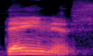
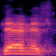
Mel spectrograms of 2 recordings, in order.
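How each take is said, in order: First: A slight y sound colors the first vowel. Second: The first vowel is plain, with no glide. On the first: The speaker calls it right. "a slight Y there" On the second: The speaker calls it wrong. "not as in Dennis"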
